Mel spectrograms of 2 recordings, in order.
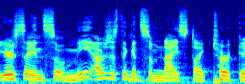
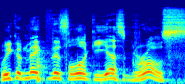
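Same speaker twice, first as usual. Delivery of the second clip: high, attempted, put-on Turkish accent; 5 semitones higher, 3 dB louder than usual. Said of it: "I don't know the accent, but I'll try".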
